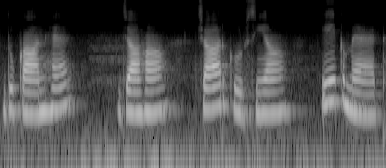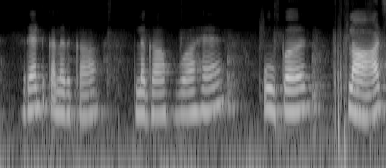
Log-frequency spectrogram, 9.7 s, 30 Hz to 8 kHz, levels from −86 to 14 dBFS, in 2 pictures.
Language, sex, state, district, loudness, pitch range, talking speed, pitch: Hindi, female, Punjab, Fazilka, -21 LUFS, 185-215 Hz, 100 wpm, 200 Hz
